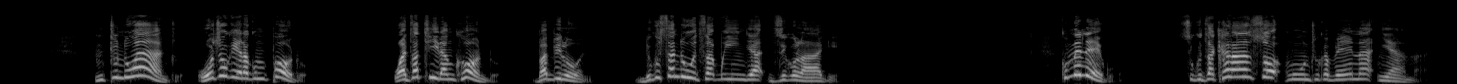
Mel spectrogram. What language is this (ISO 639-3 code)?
nya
